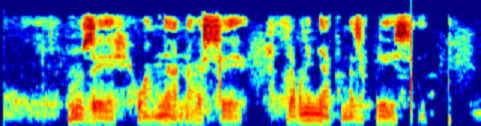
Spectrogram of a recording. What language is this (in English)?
Kinyarwanda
